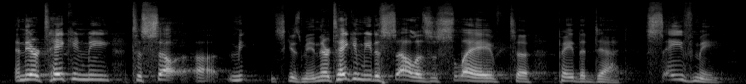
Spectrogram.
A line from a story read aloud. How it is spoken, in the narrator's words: cried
